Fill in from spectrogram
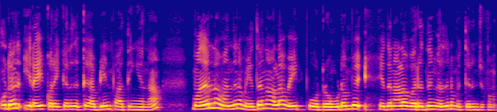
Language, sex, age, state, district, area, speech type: Tamil, female, 18-30, Tamil Nadu, Tiruppur, urban, spontaneous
